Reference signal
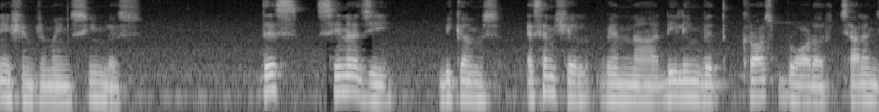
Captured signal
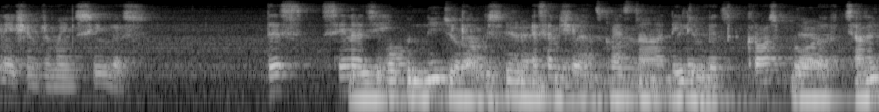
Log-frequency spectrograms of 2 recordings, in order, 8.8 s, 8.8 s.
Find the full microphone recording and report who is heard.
both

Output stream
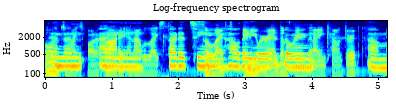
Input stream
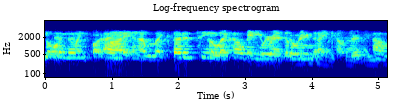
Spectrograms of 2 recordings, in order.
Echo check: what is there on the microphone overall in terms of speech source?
both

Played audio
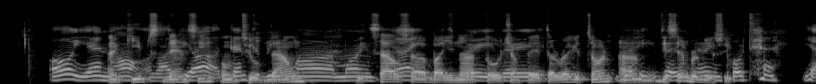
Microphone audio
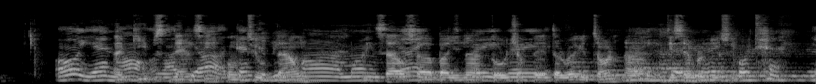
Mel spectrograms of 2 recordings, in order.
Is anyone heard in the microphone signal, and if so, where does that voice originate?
both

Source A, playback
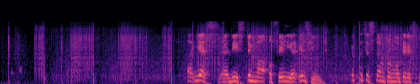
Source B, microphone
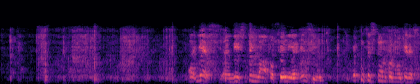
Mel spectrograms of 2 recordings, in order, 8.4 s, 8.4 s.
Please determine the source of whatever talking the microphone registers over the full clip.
echo only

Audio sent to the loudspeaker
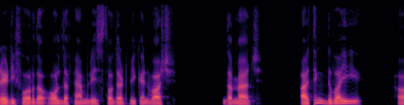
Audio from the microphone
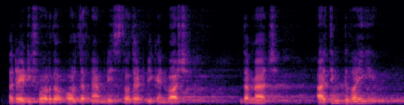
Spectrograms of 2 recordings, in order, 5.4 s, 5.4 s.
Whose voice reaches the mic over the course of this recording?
echo only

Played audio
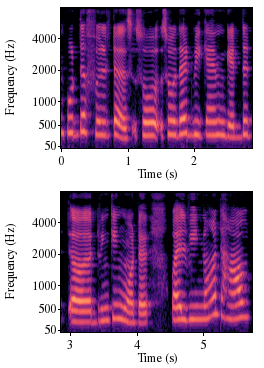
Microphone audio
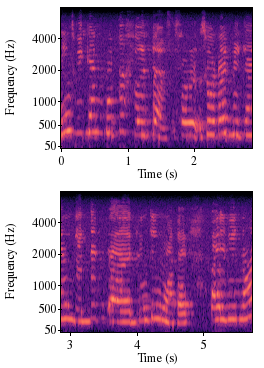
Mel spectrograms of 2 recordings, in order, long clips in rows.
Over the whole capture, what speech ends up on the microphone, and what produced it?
echo only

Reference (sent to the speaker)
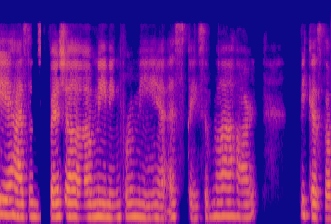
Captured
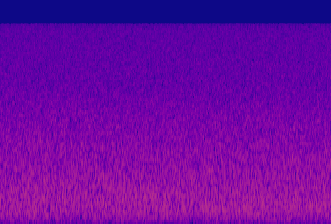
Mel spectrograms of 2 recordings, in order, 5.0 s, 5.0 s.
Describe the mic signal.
neither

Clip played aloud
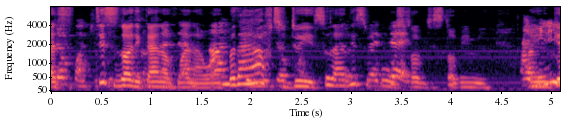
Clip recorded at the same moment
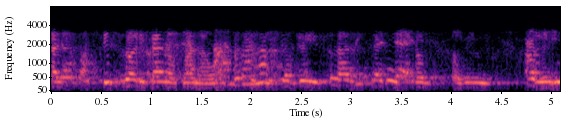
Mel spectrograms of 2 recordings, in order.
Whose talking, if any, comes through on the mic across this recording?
echo only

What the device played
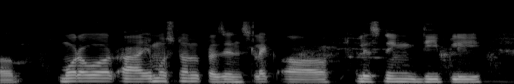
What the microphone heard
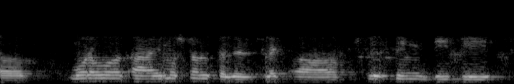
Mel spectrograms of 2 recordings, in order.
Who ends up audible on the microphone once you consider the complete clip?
echo only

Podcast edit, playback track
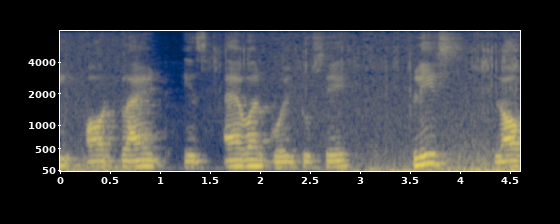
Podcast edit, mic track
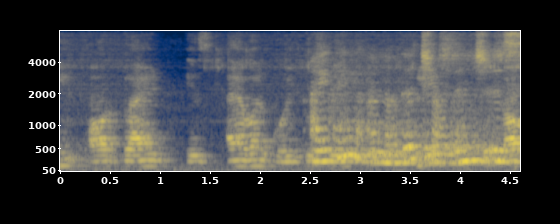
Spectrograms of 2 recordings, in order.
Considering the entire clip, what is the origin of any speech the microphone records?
both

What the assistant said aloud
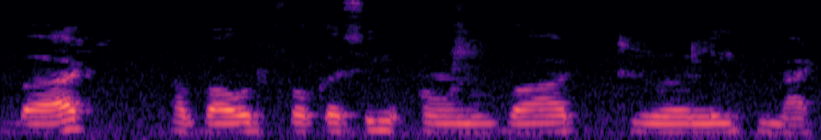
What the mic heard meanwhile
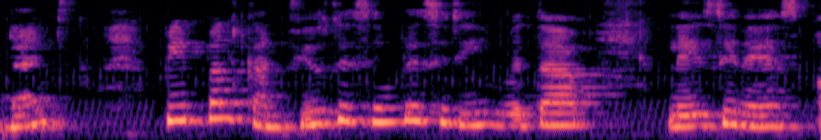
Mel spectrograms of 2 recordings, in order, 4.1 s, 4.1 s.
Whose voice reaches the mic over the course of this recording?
user only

